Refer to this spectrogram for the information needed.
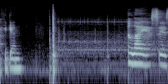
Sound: cassette recorder clicks, machine whirs continuously

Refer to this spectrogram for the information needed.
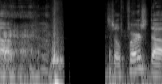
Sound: swooshing

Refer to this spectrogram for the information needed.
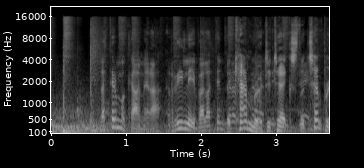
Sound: speaking in a foreign language

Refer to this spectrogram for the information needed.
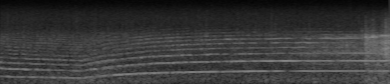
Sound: alarms blaring

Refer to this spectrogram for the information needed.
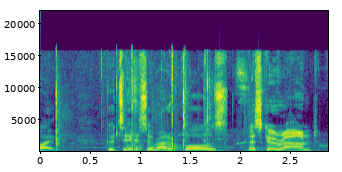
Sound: clapping

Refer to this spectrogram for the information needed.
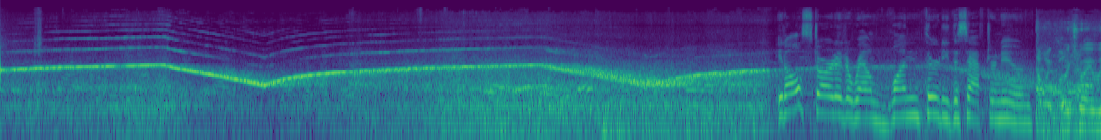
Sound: sirens

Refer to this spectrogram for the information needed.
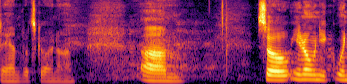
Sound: audience laughing

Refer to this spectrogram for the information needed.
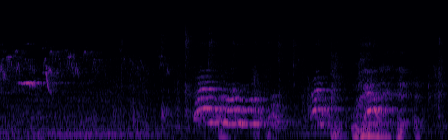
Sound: dog barking

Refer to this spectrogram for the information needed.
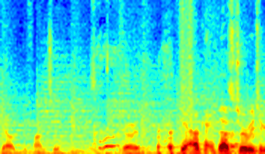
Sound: laughing

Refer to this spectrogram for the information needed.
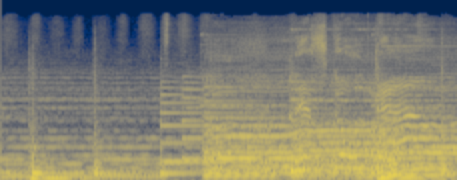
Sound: ooooohhh; humm

